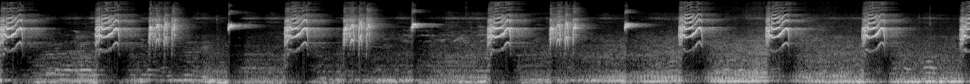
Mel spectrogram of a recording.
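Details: Long-tailed shrike master recording with a rich, varied song: loud bursts of shrill chirps and short whistled slurs, about every second, separated by brief pauses, with a constant low hum behind.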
